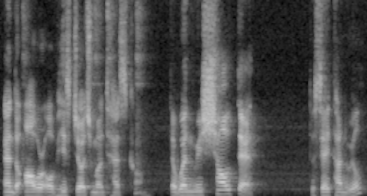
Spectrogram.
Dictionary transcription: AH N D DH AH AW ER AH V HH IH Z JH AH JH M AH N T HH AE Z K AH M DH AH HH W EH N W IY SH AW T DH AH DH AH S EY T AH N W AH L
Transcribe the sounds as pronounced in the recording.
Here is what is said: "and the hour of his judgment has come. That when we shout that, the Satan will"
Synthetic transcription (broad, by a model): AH N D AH AW ER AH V HH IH S JH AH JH M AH N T HH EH S K AH M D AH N W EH N W IY SH AW T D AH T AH S EY T AH N W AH L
